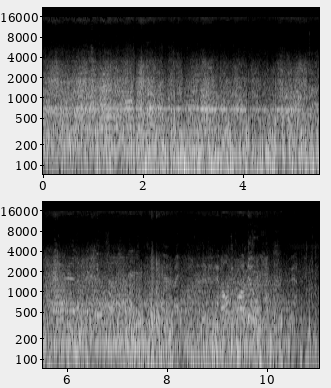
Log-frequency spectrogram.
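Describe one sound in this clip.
A helicopter flies overhead.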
